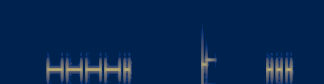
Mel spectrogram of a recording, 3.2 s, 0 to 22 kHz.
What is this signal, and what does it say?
Morse code, heard as a keyed tone, about 25 wpm, 700 Hz. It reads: 9 S
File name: Single Character (Letter:Number:Punctuation:Prosign) - Rapid-Fire - 25wpm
